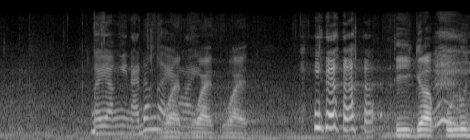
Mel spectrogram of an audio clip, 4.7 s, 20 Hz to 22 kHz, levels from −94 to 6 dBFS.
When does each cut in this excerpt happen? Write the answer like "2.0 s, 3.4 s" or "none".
none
